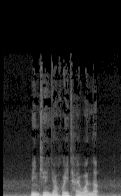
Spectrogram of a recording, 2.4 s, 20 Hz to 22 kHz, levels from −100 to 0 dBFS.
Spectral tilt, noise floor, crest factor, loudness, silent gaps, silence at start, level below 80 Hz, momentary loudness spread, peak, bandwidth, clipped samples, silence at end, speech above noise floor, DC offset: -8.5 dB/octave; -49 dBFS; 16 dB; -26 LUFS; none; 0.2 s; -38 dBFS; 5 LU; -10 dBFS; 15 kHz; under 0.1%; 0.1 s; 24 dB; under 0.1%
